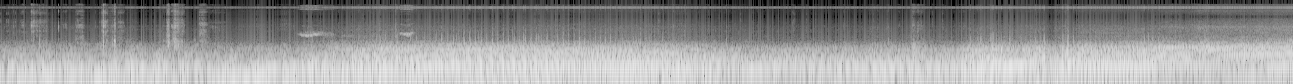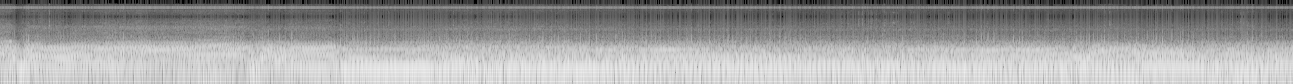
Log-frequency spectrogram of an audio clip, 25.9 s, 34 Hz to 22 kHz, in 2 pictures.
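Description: V8 car engine heard from inside the car while driving. It climbs in pitch as it accelerates about ten seconds in, its revs rise and fall for several seconds, and it then settles into a steady, louder cruise. A few knocks sound near the start.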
